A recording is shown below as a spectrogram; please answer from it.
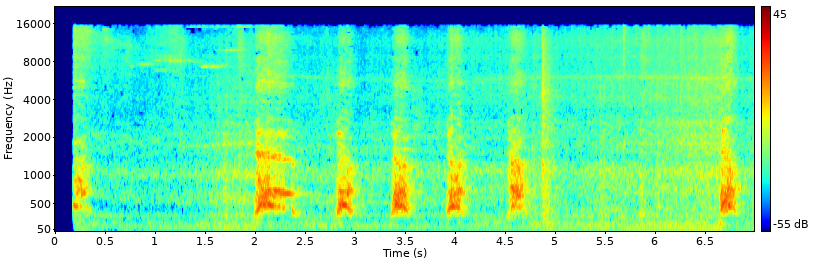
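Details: Rhodesian ridgeback guard dog Asha barking: seven deep, single barks over about seven seconds, mostly about one a second, with a longer pause before the last, over the steady rumble of a truck engine.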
